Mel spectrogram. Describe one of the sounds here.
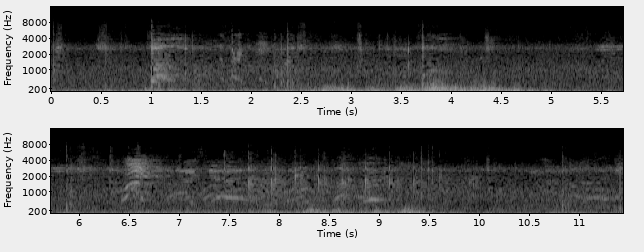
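A tennis ball is struck back and forth with rackets in a quiet, echoing hall.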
